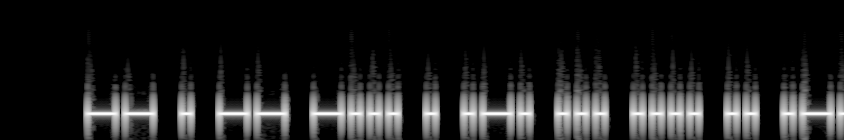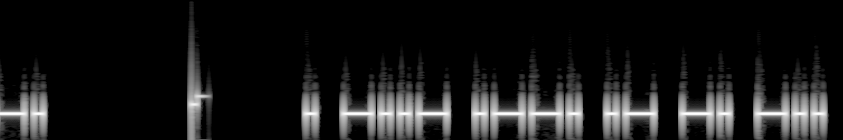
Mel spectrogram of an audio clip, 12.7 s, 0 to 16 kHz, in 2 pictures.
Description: Morse code, heard as a keyed tone, about 17 wpm, 700 Hz. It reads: MEMBERSHIP EXPAND
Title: Sentences from Top 1400 Words - New Word Drill Alt - 17wpm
